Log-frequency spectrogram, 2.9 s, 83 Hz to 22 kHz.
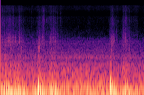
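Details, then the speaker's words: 2016 Nissan Rogue AWD, test drive on a bumpy road after fixing a heat shield rattle under acceleration with fender washers and fluid film: low steady road rumble, a couple of dull bump thuds, no metallic buzz or rattle. "it's fixed gaze that was all it was no more rattle under acceleration"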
